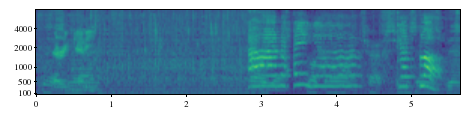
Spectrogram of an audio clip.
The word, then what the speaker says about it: Serengeti: Let's take our Serenghetto pepper jack. Serenghetto! Cheese. Darren Ghetto, that's what it is. I want to put it on top. Oh, said burger meats. Here it is a mispronunciation. Some Like Serengeti.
